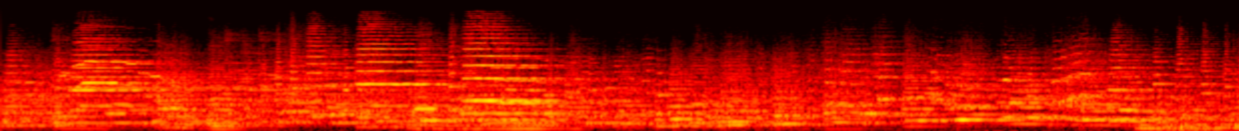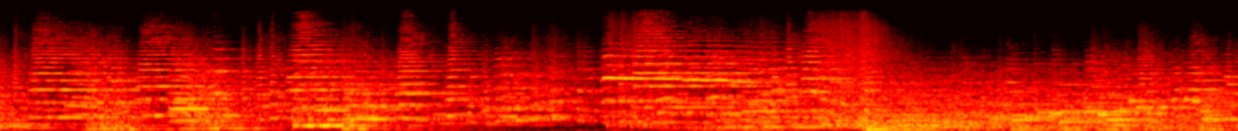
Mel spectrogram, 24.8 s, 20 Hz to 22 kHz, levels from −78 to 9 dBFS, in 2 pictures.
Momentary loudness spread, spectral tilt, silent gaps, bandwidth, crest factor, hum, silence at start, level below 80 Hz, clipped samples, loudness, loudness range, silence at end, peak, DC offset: 10 LU; -4 dB/octave; none; 16 kHz; 18 dB; none; 0 s; -44 dBFS; under 0.1%; -23 LUFS; 6 LU; 0 s; -6 dBFS; under 0.1%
